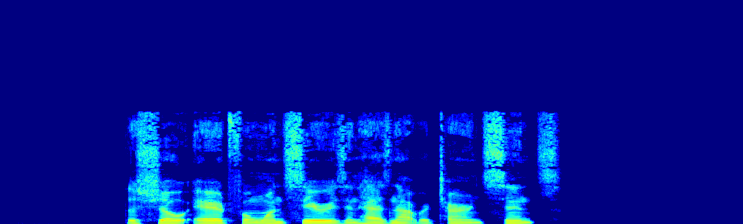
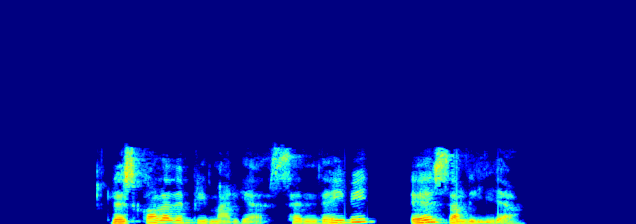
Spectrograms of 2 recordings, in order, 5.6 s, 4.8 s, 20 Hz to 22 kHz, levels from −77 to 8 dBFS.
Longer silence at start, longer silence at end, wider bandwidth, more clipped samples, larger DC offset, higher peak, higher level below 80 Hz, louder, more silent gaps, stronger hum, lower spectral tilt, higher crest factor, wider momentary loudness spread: about the same, 0.95 s vs 0.85 s; first, 1.4 s vs 0.85 s; first, 11.5 kHz vs 8 kHz; neither; neither; second, -10 dBFS vs -2 dBFS; second, -66 dBFS vs -58 dBFS; second, -26 LUFS vs -19 LUFS; second, none vs 2.86-3.07 s; neither; about the same, -4.5 dB/octave vs -4.5 dB/octave; about the same, 18 dB vs 18 dB; about the same, 10 LU vs 10 LU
